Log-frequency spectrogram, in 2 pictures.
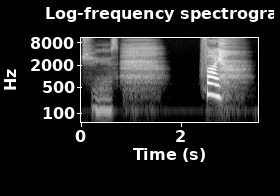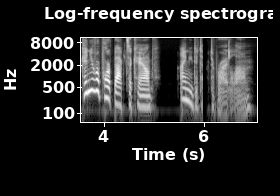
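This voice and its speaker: A woman's voice: sits low, huge pitch swings, takes it slowly, creaky, husky, no room sound, full character voice. A woman voicing a scheming female villain who commands the others, mocking and theatrical. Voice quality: mocking, theatrical, swings from whisper to sharp. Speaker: voice actor. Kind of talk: fan audio drama acting.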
